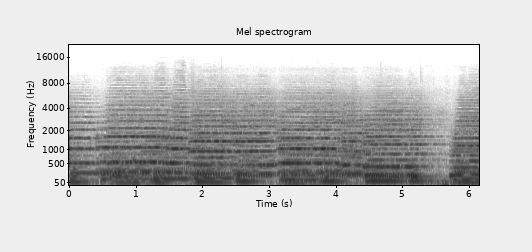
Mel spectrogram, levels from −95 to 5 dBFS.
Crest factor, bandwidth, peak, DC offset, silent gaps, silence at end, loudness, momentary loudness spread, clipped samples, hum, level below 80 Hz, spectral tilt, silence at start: 14 dB; 9.2 kHz; -4 dBFS; under 0.1%; none; 0 s; -18 LUFS; 5 LU; under 0.1%; none; -28 dBFS; -7.5 dB/octave; 0 s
